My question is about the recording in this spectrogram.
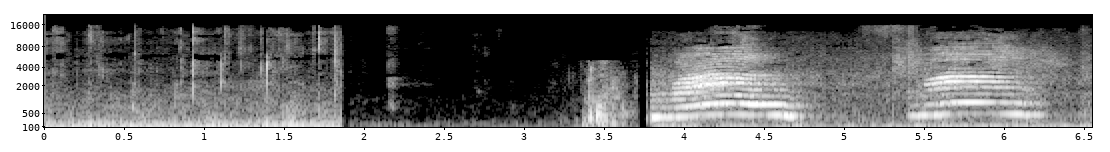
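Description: Domestic cat meowing at a closed door: two long meows, each rising and then falling in pitch, the first a little over halfway in. Before them, a low rumbling noise with faint clicks cuts off about two seconds in.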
